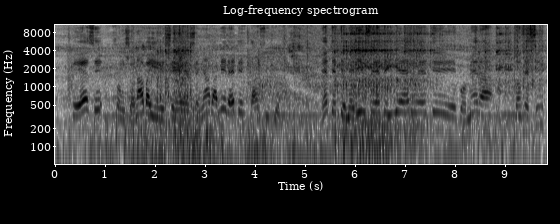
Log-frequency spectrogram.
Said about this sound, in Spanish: este es el ruido de esas máquinas excavadoras de las que mm,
